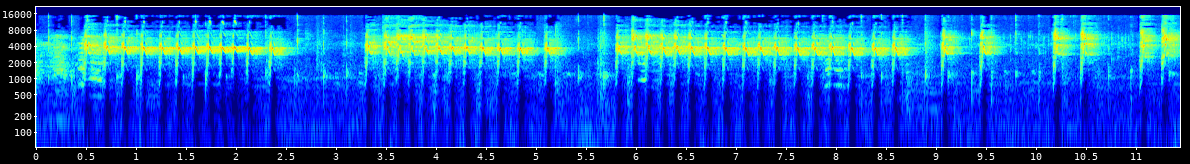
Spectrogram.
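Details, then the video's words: A Grey-cheeked bulbul that won first place in a contest sings repeated bursts of rapid harsh chatter, three long rattling phrases with brief gaps, ending in looser scattered notes. "Kicau Burung Cucak Jenggot Juara 1"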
